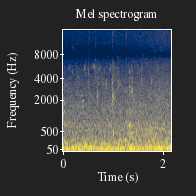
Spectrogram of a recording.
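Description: A duck quacking faintly a few times around the middle, over a steady low rumble.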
